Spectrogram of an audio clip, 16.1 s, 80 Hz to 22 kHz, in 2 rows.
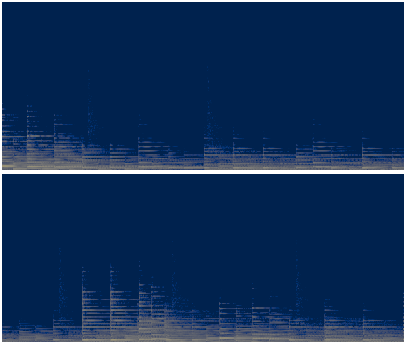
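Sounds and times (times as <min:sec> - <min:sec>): slow piano music: 0:00.0 - 0:16.0
held low bass notes: 0:04.1 - 0:07.5, 0:09.1 - 0:16.0.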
